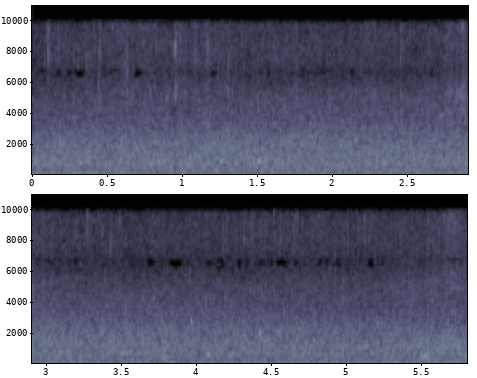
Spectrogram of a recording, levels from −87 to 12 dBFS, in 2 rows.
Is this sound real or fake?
real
